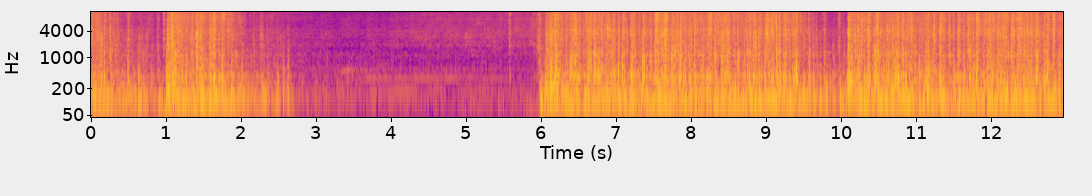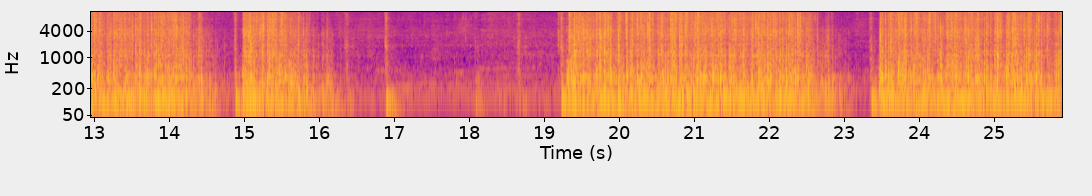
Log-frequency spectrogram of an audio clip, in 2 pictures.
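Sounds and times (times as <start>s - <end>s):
plastic toys clattering in tub: 0.0s - 2.8s, 6.0s - 17.0s, 19.2s - 25.9s
washing machine churning water: 0.0s - 3.3s, 4.2s - 25.9s.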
